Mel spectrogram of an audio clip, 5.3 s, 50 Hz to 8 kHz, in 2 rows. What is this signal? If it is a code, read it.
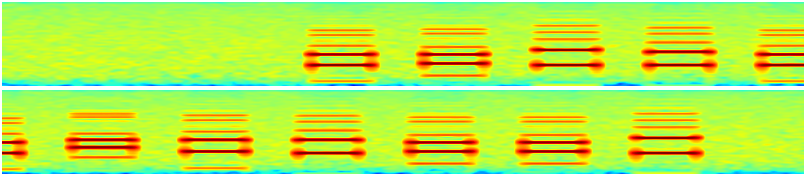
DTMF, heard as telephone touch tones, dialled by machine, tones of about 200 ms. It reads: 14321052443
